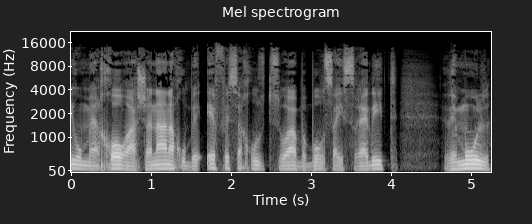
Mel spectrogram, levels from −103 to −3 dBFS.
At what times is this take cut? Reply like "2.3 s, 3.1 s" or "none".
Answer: none

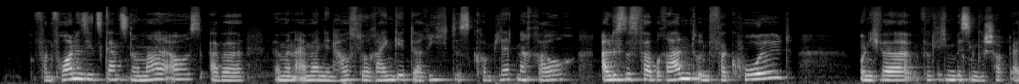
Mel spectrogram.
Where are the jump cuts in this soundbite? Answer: 5.9 s

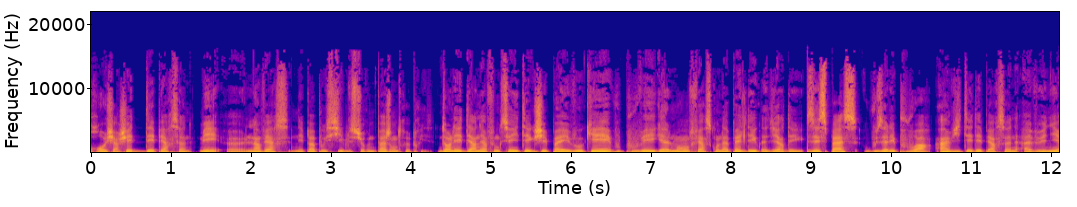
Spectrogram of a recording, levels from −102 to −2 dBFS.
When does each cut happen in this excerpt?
8.3 s

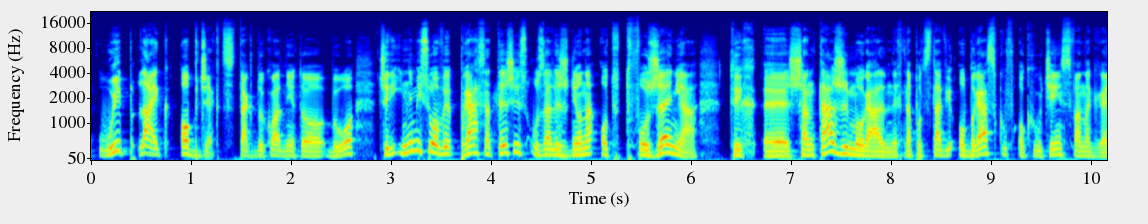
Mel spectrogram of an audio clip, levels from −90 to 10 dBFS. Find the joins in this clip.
none

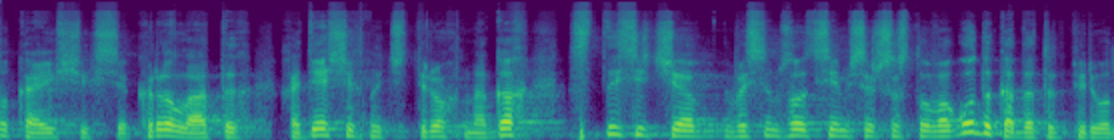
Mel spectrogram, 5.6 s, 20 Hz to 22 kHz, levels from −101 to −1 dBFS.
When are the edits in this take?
1.4 s, 2.8 s

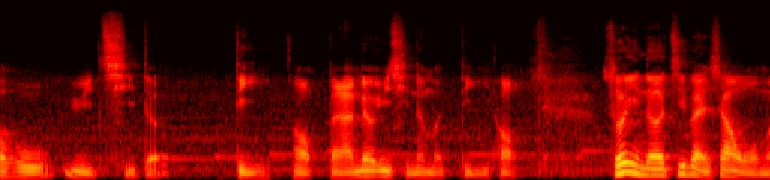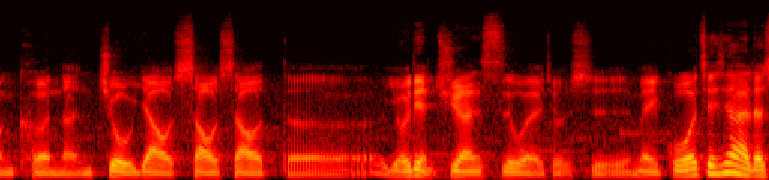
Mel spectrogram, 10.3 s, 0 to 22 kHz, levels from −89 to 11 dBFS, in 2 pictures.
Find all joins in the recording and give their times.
none

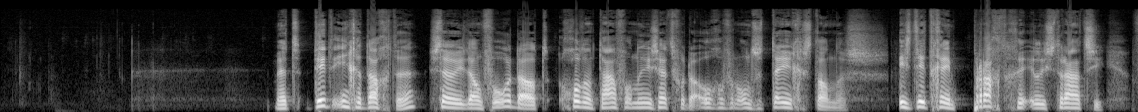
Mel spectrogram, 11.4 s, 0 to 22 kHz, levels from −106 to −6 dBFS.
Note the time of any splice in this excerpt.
4.2 s, 8.9 s

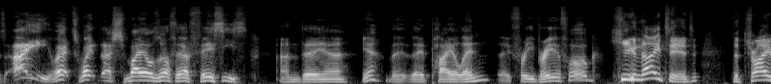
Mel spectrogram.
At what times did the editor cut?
2.6 s

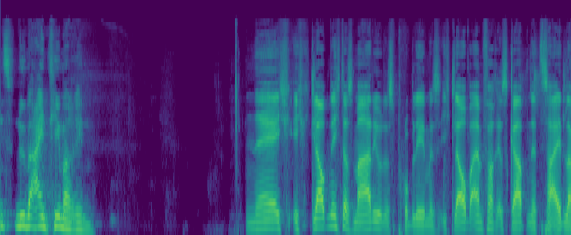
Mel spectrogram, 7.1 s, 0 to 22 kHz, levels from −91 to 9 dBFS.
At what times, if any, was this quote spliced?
none

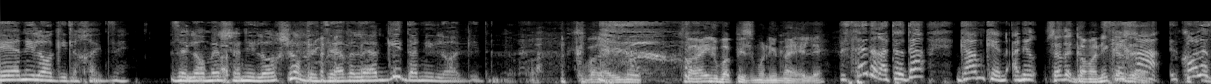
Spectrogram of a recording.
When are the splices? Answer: none

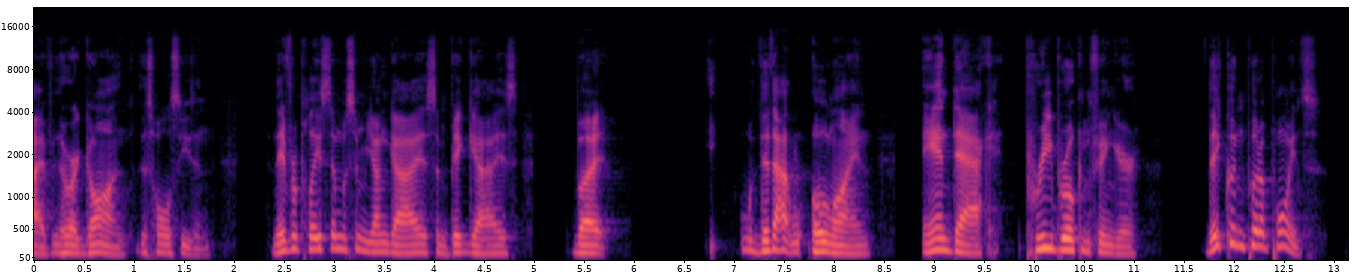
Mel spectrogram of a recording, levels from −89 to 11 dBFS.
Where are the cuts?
9.8 s

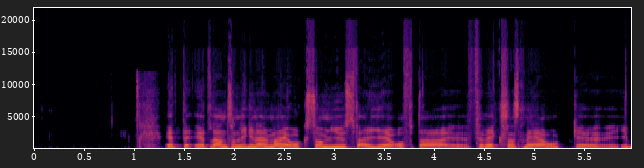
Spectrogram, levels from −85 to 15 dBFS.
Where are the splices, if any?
none

